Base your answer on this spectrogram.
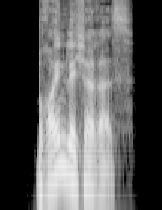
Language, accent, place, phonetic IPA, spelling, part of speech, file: German, Germany, Berlin, [ˈbʁɔɪ̯nlɪçəʁəs], bräunlicheres, adjective, De-bräunlicheres.ogg
- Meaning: strong/mixed nominative/accusative neuter singular comparative degree of bräunlich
